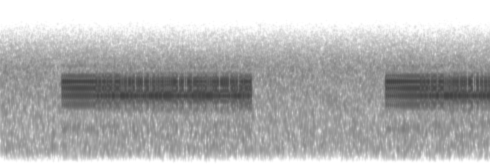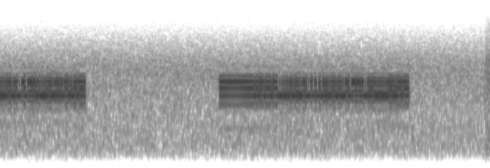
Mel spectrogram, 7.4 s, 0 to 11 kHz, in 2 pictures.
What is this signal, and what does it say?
Emergency Alert System (SAME) tones (header bursts), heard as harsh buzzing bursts, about 520.83 baud, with radio hiss and a squelch burst at the end.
